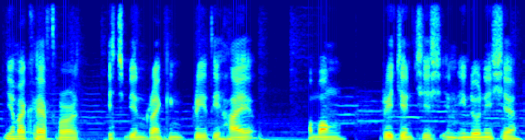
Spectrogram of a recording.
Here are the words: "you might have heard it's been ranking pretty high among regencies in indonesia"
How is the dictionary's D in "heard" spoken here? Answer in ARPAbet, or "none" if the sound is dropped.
none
